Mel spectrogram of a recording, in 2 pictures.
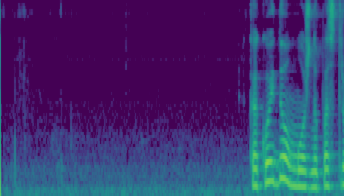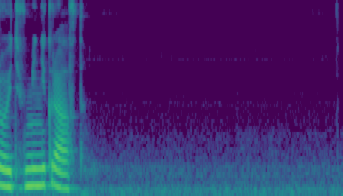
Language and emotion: Russian, neutral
